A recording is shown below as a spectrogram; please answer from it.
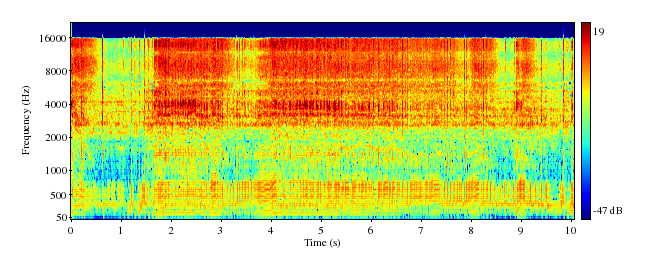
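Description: Petrol chainsaw cutting through a standing tree trunk during felling, running hard throughout, its engine note dropping under load and picking back up a few times.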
